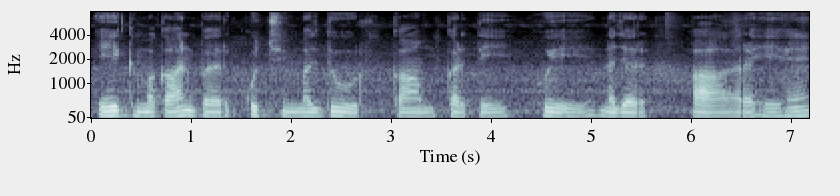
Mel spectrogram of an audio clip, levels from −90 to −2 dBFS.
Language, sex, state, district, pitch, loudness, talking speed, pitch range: Hindi, male, Rajasthan, Jaipur, 100 Hz, -21 LUFS, 100 wpm, 95-110 Hz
